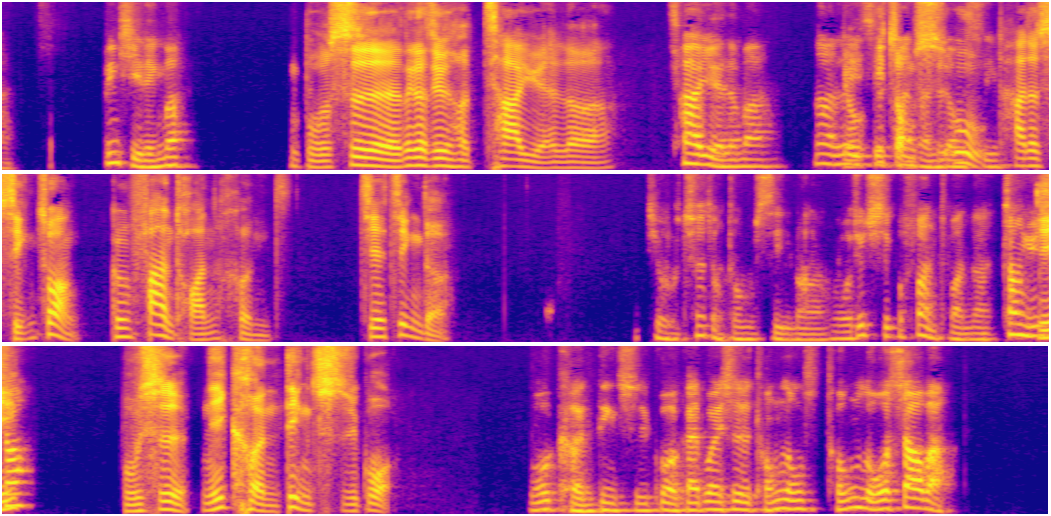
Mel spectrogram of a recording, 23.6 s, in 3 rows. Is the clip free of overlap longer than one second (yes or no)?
no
